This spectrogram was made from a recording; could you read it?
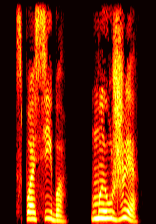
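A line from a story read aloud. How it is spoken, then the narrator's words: Grumble. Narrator (Russian): буркнула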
